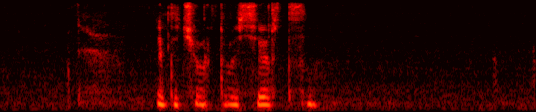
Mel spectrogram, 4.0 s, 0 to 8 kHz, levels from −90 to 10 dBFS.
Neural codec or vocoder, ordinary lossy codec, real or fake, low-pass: vocoder, 22.05 kHz, 80 mel bands, HiFi-GAN; none; fake; 7.2 kHz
